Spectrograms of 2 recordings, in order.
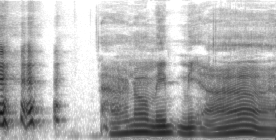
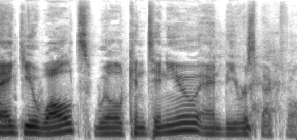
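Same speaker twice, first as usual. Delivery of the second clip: ordinary delivery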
